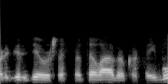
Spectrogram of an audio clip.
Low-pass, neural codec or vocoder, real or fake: 3.6 kHz; codec, 16 kHz, 1 kbps, X-Codec, HuBERT features, trained on balanced general audio; fake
